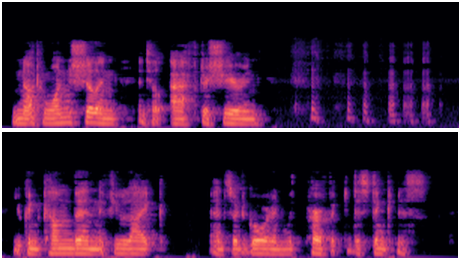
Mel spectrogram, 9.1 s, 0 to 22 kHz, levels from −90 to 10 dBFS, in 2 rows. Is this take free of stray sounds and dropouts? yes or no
no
